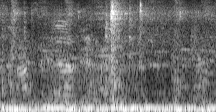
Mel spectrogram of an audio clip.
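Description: Foosball being put into play: one sharp clack of the ball or a rod about a second in, over background chatter and music.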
